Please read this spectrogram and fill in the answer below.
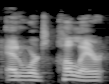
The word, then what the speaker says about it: Edwards-Helaire: And we're like, damn, they got this Clyde Edwards-Helaire, H is silent.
